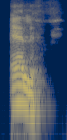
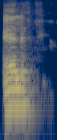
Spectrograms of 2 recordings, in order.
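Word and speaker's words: אֶלֶף: Então, veja bem, primeira característica do segolado, ele vem acentuado na primeira sílaba. Mavet, Elef, Orhel, ok?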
